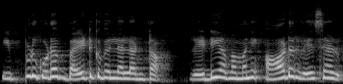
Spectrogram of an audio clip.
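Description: A woman's voice: high-pitched, brisk, dark tone, natural voice. A woman voicing a frank, irritable young bride complaining on the phone. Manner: complaining, exasperated.

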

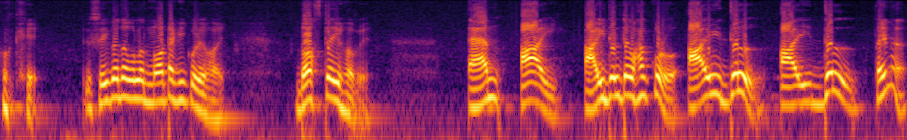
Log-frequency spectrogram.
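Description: Bengali-accented male tutor, fairly high voice, walks through poetry meter slowly and corrects himself as he goes. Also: big pitch swings, a little mellow. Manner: slow, counting aloud and correcting himself. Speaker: literature teacher. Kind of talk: scanning verse syllable by syllable.

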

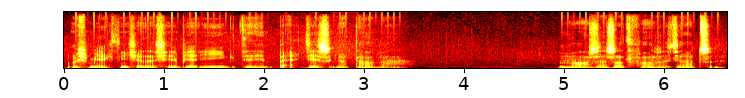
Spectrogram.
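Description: A man narrating a guided meditation in a soft, soothing, unhurried manner with pauses between phrases. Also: deep voice, vocal fry, slightly rough. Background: faint music.

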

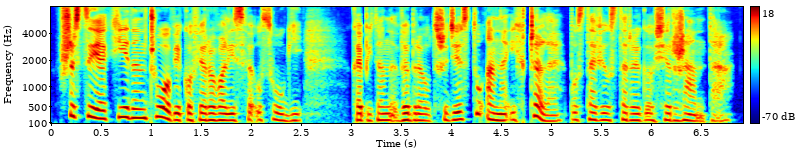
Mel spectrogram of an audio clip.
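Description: A woman reads a classic adventure novel aloud as an audiobook, telling it steadily and with expression. Her voice sits fairly low and sounds mellow. The recording is close and dry. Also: brisk, no room sound. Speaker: audiobook reader. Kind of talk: audiobook narration.

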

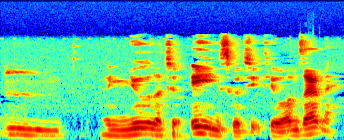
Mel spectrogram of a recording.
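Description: Man coaching pronunciation, husky. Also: medium pitch. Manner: friendly, demonstrates words slowly with small laughs. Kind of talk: casual spoken feedback on a student's recording. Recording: slightly dull lo-fi audio.

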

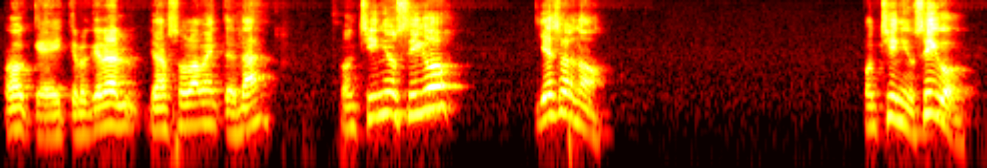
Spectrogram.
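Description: A man's voice: fairly high pitch, big pitch swings, takes it slowly, long pauses, fairly bright tone. A man teaching a live online English class, switching between Spanish and English and checking in with his students.

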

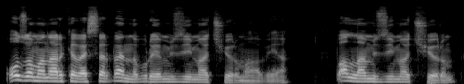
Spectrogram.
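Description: A man with a Turkish accent doing casual, animated commentary while opening game cases, groaning and swearing at his losses. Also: mid-range voice, racing, smooth. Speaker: gaming YouTuber.

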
